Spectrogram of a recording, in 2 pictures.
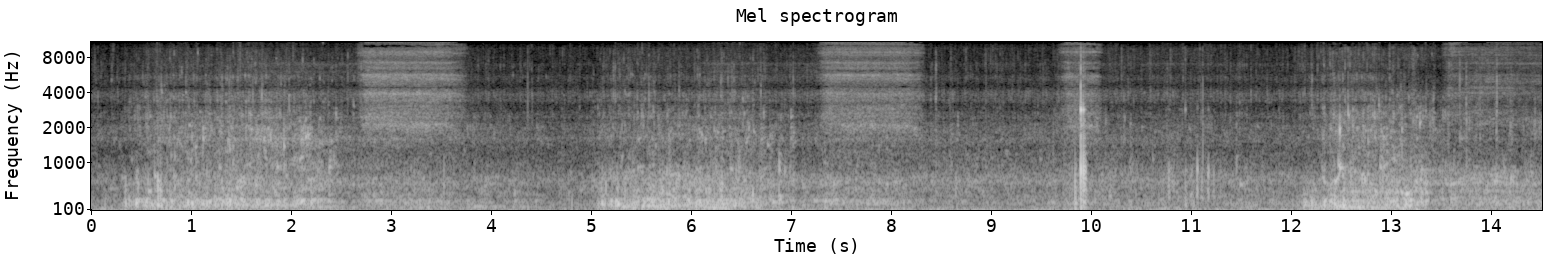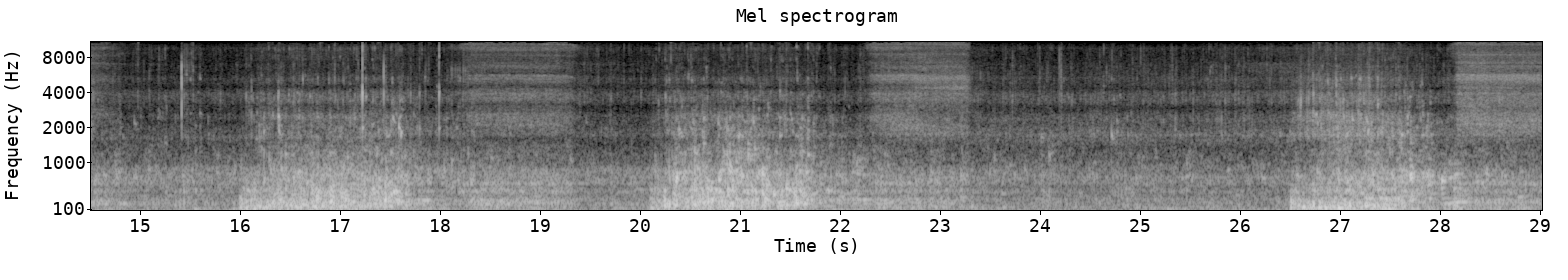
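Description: Scuba diver breathing through a regulator: a short hissing inhale followed by a longer burst of bubbling exhaled air, about six breaths in all, with one sharp click about ten seconds in.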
